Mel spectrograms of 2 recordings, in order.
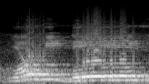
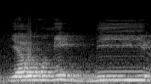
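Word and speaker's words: يَوْمِ الدِّينِ: buah tin ntinya ya Nah ini hati-hati addin pakai Dal da coba da da da nah gitu yang tepat da orang Sunda banyak yang kurang tepat banyak yang bacanya Da nah gitu yaumiddin nah nah itu dikatakan kurang tepat kurang tepat ya Meskipun mirip tapi kurang kurang tepat ya sebisanya sampai seperti tadi yaumiddin nah gitu di mana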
